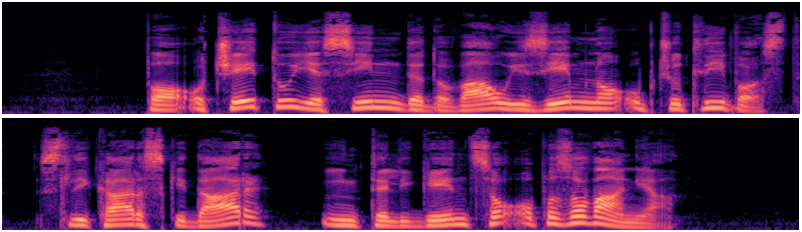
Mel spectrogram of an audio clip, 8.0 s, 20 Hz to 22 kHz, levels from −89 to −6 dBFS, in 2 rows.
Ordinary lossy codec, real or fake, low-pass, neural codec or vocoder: MP3, 64 kbps; real; 19.8 kHz; none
